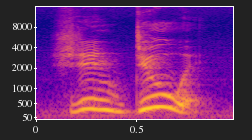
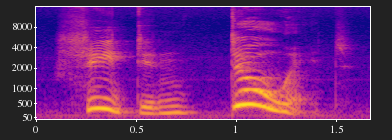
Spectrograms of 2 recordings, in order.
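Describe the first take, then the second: First: Higher and louder, faster than before with stress on do; insistent shout. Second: Louder, slowed, heavy fall on do; defiant shout. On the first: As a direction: fire it back at once. Beatrice repeats her defence. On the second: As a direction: hammer each word in Sophie's defence. Beatrice shouts defending Sophie. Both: Acted.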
